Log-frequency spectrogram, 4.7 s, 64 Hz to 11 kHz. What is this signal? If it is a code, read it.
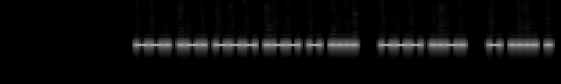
Morse code, heard as a keyed tone, about 37 wpm, 700 Hz. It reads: GROWTH OF THE
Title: Sentences from Top 1000 Words - Review Part 5 - 40wpm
